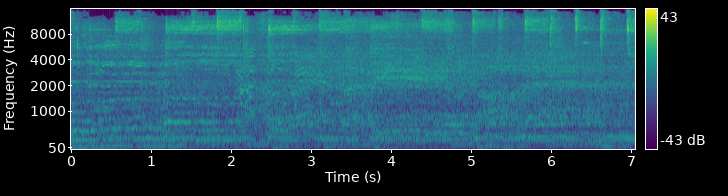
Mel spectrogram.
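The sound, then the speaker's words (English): A huge concert crowd roars and cheers nonstop, with shouts, yells and whoops piling into one loud, dense wall of sound that stays at full intensity for several seconds. “Oh, it was one of the loudest audiences I've ever heard at a concert in my life.”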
